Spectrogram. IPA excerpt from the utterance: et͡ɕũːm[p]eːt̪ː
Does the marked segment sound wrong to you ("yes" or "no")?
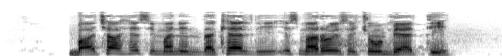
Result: yes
